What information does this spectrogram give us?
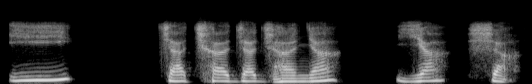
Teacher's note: They are all articulated on the same level of palatals.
